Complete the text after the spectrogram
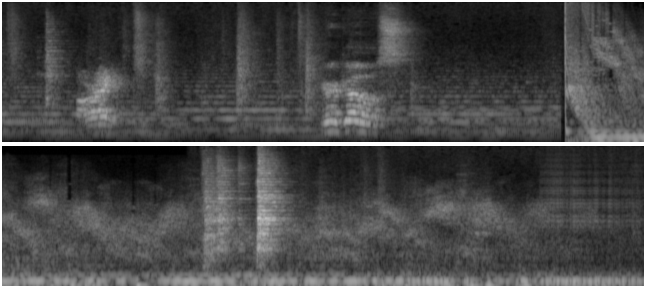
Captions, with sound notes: Alright, here it goes… (Laser noises)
